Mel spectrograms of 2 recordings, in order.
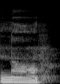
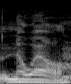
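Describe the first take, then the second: First: The name is said with one syllable. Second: The name is said with two syllables. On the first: The speaker calls it right. "I'm taking one out" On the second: The speaker calls it wrong. "It's not Noel"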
